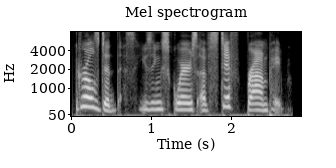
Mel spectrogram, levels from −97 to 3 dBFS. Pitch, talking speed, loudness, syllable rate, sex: 250 Hz, 210 wpm, -18 LUFS, 5.1 syllables/s, female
